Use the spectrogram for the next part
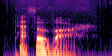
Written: pathovar

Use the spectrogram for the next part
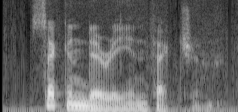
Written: secondary infection

